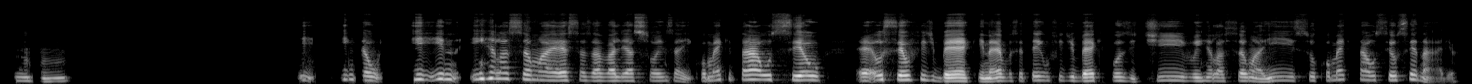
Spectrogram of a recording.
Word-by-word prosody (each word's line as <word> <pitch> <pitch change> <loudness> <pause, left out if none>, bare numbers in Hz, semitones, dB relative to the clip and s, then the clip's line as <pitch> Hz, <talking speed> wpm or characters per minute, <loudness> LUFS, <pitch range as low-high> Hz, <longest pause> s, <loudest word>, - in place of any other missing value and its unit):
Uhum. 155 -2 -7 2.3
E 310 - -10 0.3
então, 195 -7 -3 0.3
e 230 0 +1 0.3
e 235 - -8
em - - +9
relação 260 -5 0
a 195 - +1
essas 185 -1 0
avaliações 170 0 -3
aí, 155 - -9
como 165 +3 -7
é 210 - -3
que - - -18
tá 220 +1 +5
o 220 - +2
seu 200 -2 +4 0.3
eh, 175 - +2
o 215 - +4
seu 210 -1 +5
feedback? 155 -8 +5
Né, 145 +3 +5
você 165 +1 -12
tem 190 +2 -4
um 180 - -13
feedback 170 -2 +1
positivo 175 +2 -7
em 160 - -1
relação 165 0 -3
a 140 -4 -2
isso? 175 +4 -6
Como 185 +3 -9
é 220 - -4
que 220 - -38
tá 210 -1 -5
o 200 - -6
seu 200 0 -2
cenário? 215 +3 -6
180 Hz, 155 wpm, -22 LUFS, 165-210 Hz, 2.3 s, em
